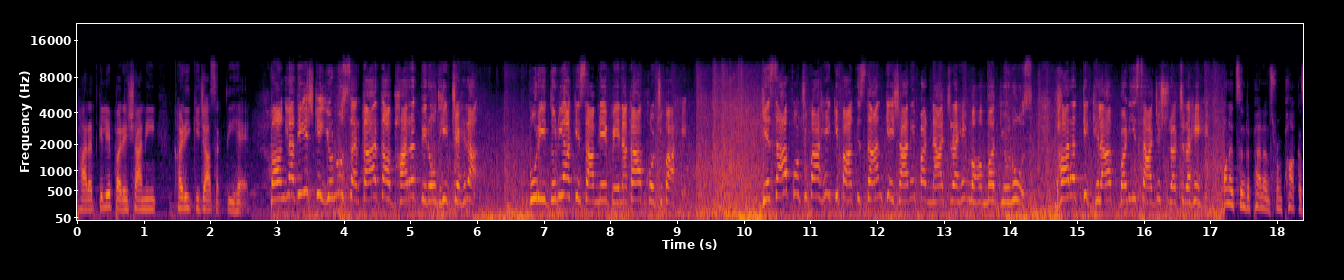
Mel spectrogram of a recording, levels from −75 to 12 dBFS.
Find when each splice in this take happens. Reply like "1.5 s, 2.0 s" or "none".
2.8 s, 17.2 s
